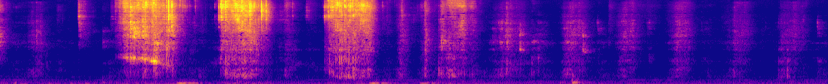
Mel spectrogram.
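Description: Biting into and chewing a raw bitter melon: three loud crunches in the first four seconds, then softer crunching as it is chewed.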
